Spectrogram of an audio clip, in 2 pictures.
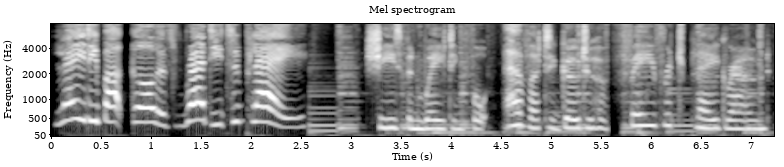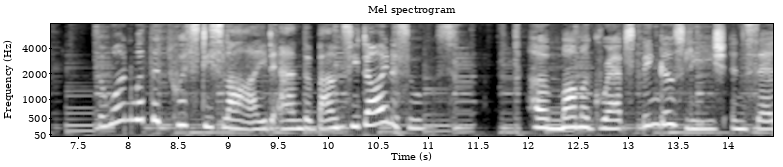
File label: E-Learning Pre-school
